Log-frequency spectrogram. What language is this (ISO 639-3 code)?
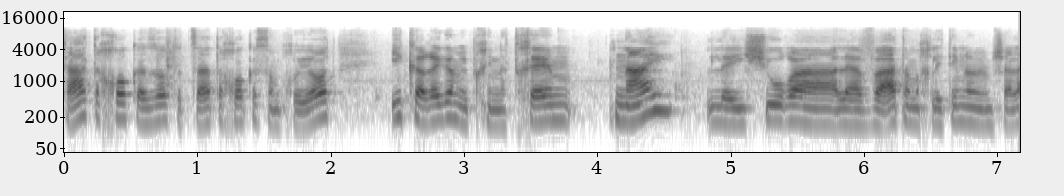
heb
